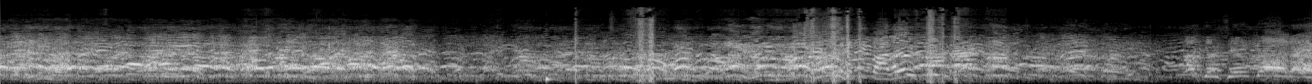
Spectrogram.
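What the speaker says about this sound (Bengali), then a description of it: "বিক্ষোভের মুখে বিজেপি প্রার্থী অর্জুন সিংকে কালো পতাকা এবং শুধু তাই নয়, গো ব্যাক স্লোগান দেওয়া হয়।" A crowd of protesters in Titagarh chants and shouts slogans at BJP candidate Arjun Singh during the 2024 Lok Sabha election campaign, loud overlapping voices with rhythmic surges and a brief lull midway.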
